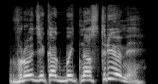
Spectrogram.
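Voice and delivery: high, lightly cheeky soldier voice; grinning private. A narrator's reading. Private answers lieutenant's orders, with a grin. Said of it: "ухмыльнулся рядовой".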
